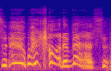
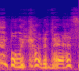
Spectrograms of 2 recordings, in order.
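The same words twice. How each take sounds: First: High, drawn-out happy cry; excited. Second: Said in the usual way. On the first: Real, not acted. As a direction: stretch it out with delight.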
